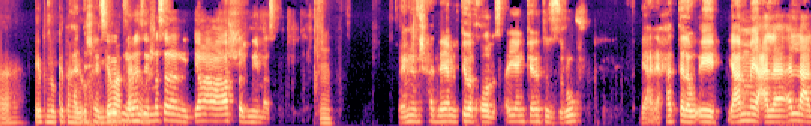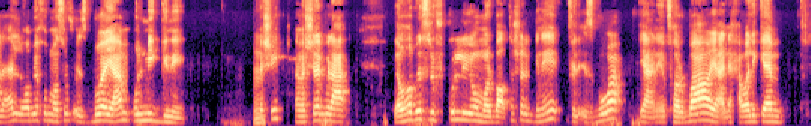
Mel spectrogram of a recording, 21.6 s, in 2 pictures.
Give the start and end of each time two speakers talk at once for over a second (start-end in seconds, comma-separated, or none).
0.9-2.1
